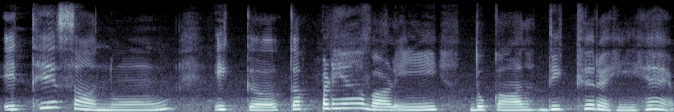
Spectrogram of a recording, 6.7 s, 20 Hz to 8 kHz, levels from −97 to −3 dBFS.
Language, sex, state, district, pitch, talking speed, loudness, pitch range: Punjabi, female, Punjab, Kapurthala, 230 Hz, 80 wpm, -18 LUFS, 205-265 Hz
